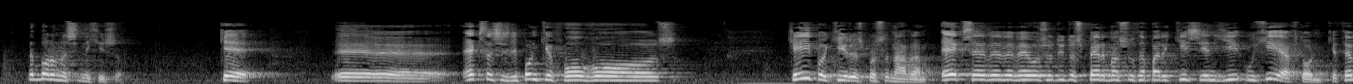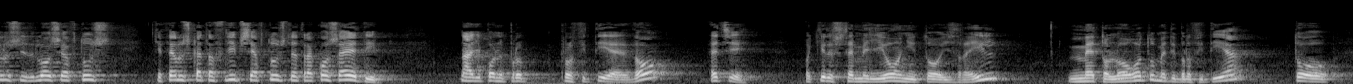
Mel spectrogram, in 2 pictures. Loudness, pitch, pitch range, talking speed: -16 LUFS, 200 Hz, 165-220 Hz, 135 wpm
